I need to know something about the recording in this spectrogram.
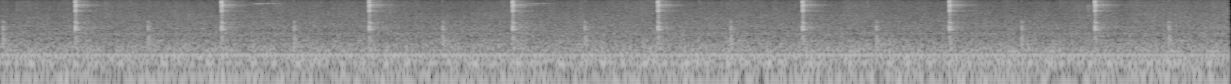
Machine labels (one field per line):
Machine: valve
